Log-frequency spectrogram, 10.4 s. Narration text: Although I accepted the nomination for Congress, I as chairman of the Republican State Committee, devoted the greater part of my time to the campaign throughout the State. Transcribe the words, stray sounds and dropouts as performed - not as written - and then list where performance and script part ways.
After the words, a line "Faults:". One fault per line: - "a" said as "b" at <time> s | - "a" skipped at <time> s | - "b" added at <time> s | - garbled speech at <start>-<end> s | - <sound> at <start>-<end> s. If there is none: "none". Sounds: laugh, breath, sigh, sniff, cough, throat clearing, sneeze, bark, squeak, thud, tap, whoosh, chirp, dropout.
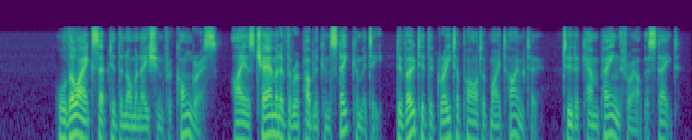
Although I accepted the nomination for Congress, I as chairman of the Republican State Committee, devoted the greater part of my time to to the campaign throughout the State.
Faults:
- "to" added at 8.5 s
